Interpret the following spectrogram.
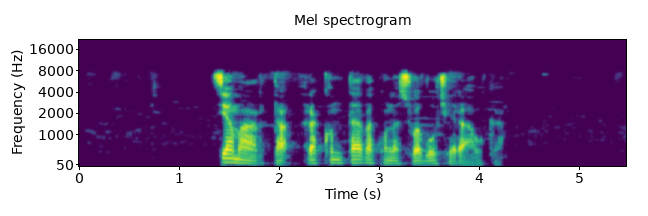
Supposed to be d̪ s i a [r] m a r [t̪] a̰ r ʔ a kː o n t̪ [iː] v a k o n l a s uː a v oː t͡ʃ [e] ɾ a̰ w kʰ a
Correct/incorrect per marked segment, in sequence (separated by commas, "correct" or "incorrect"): incorrect, correct, incorrect, correct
